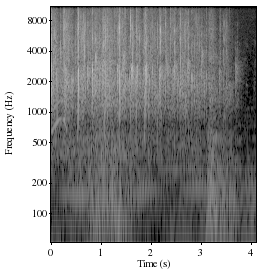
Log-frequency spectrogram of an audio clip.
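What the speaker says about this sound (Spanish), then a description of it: "Den un fuerte aplauso al Rey de Reyes." A church congregation breaks into loud sustained applause, many hands clapping at once in a dense wash that holds steady and then tapers off toward the end, with faint voices beneath.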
